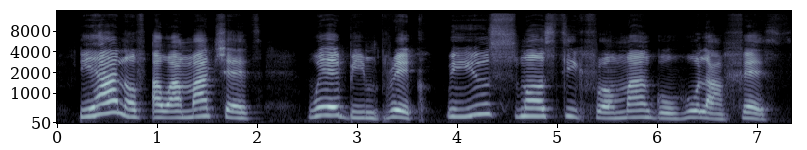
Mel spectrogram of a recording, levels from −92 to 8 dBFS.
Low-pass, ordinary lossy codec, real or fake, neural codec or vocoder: 14.4 kHz; none; fake; codec, 44.1 kHz, 7.8 kbps, Pupu-Codec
